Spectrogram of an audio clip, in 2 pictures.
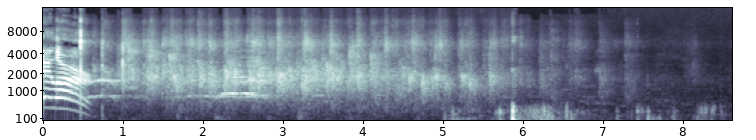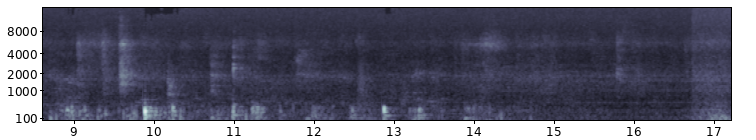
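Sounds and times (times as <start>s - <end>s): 
audience applause for a poet: 0.0s - 7.4s.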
